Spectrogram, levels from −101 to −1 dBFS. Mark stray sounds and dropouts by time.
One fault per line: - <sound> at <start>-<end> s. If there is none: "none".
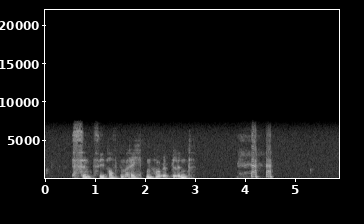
- laugh at 3.8-4.6 s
